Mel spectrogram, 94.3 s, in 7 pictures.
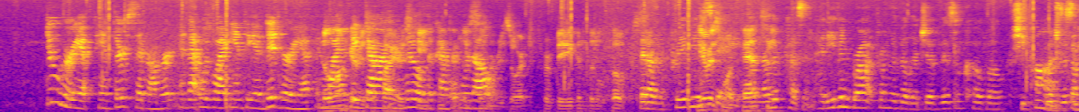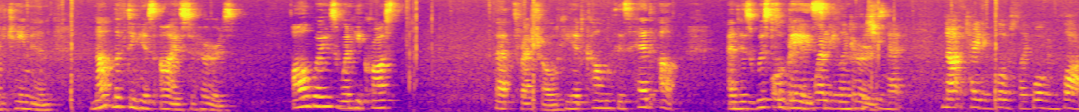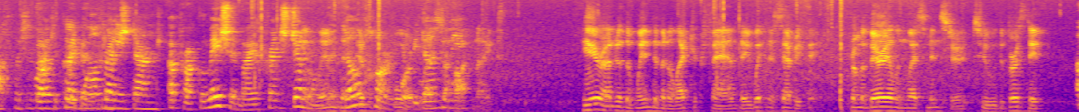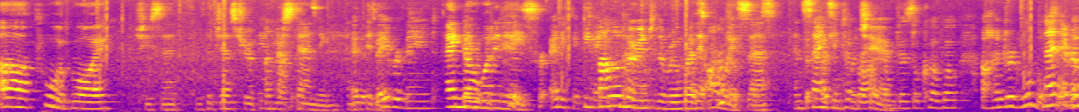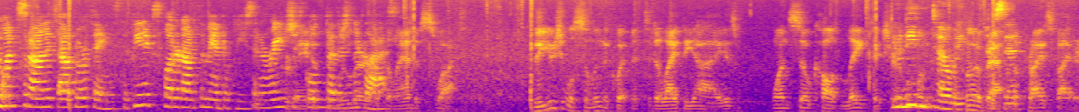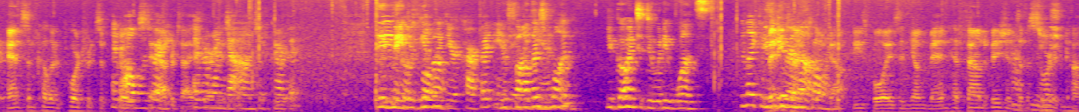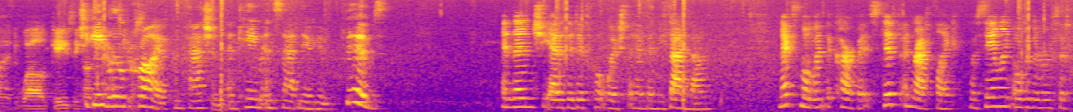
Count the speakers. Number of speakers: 4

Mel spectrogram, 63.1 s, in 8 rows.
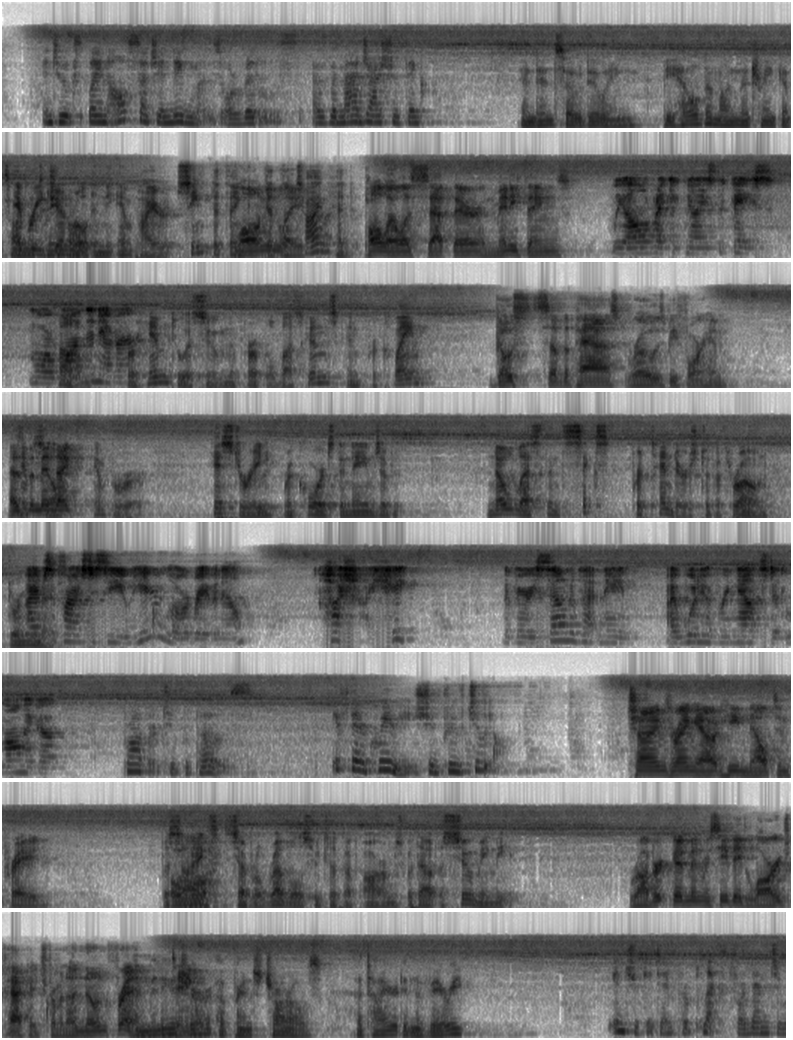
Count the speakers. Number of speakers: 5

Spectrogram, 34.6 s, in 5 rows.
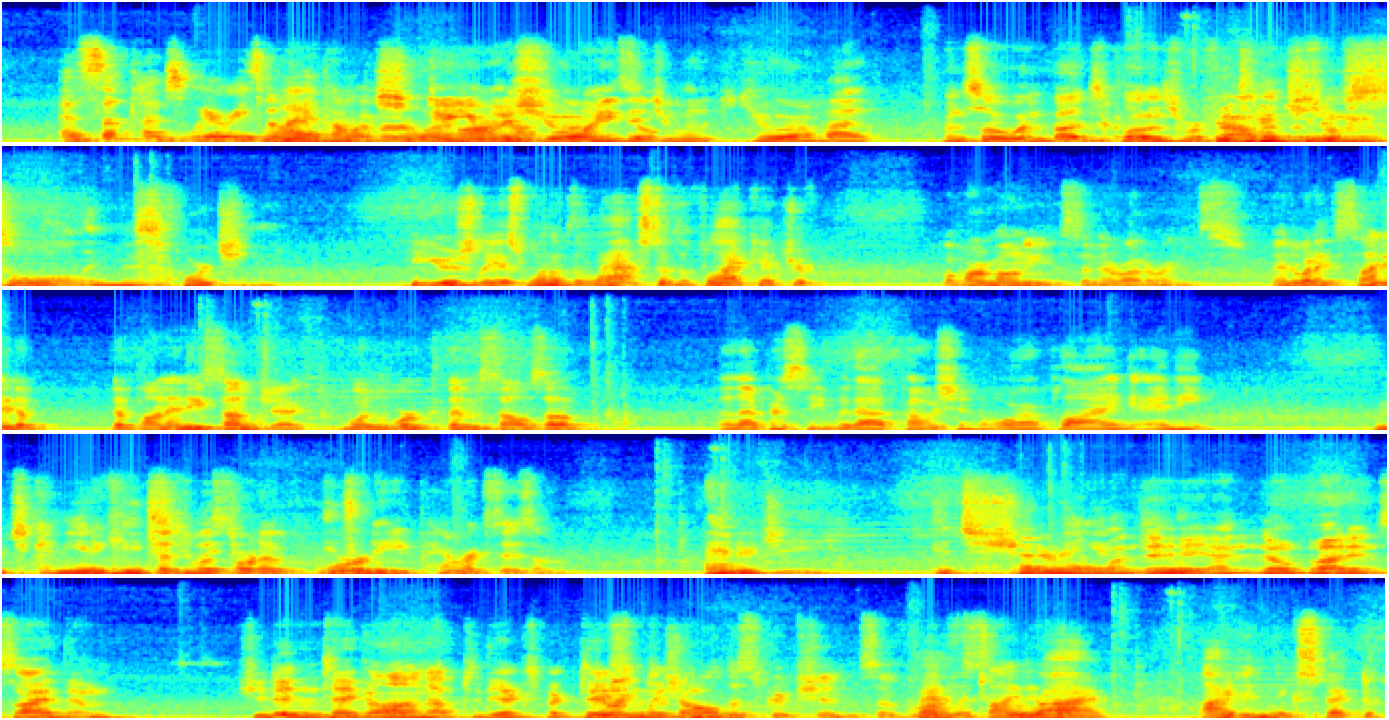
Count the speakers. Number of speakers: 6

